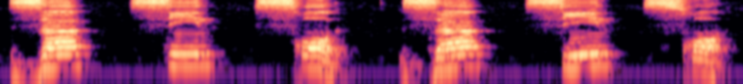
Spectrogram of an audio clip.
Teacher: سیٹی کی آواز پیدا کرنے کے ساتھ یہ حروف ادا ہوتے ہیں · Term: حروف صفیریہ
